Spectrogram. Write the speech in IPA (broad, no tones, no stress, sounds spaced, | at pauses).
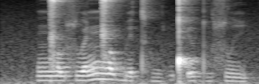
ŋ͡ǁ o sʷ æ ŋ͡ǁ o b e tʰ o̤ ǃʼ e tʷ i̤ sʷ i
